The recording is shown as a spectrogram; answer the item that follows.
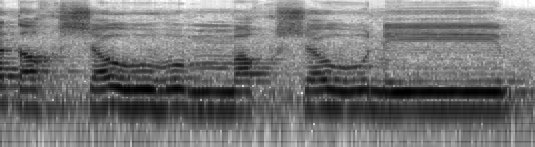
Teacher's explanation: یہاں پر واو حروف لین میں سے ہے تو اسے لمبا نہیں کریں گے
